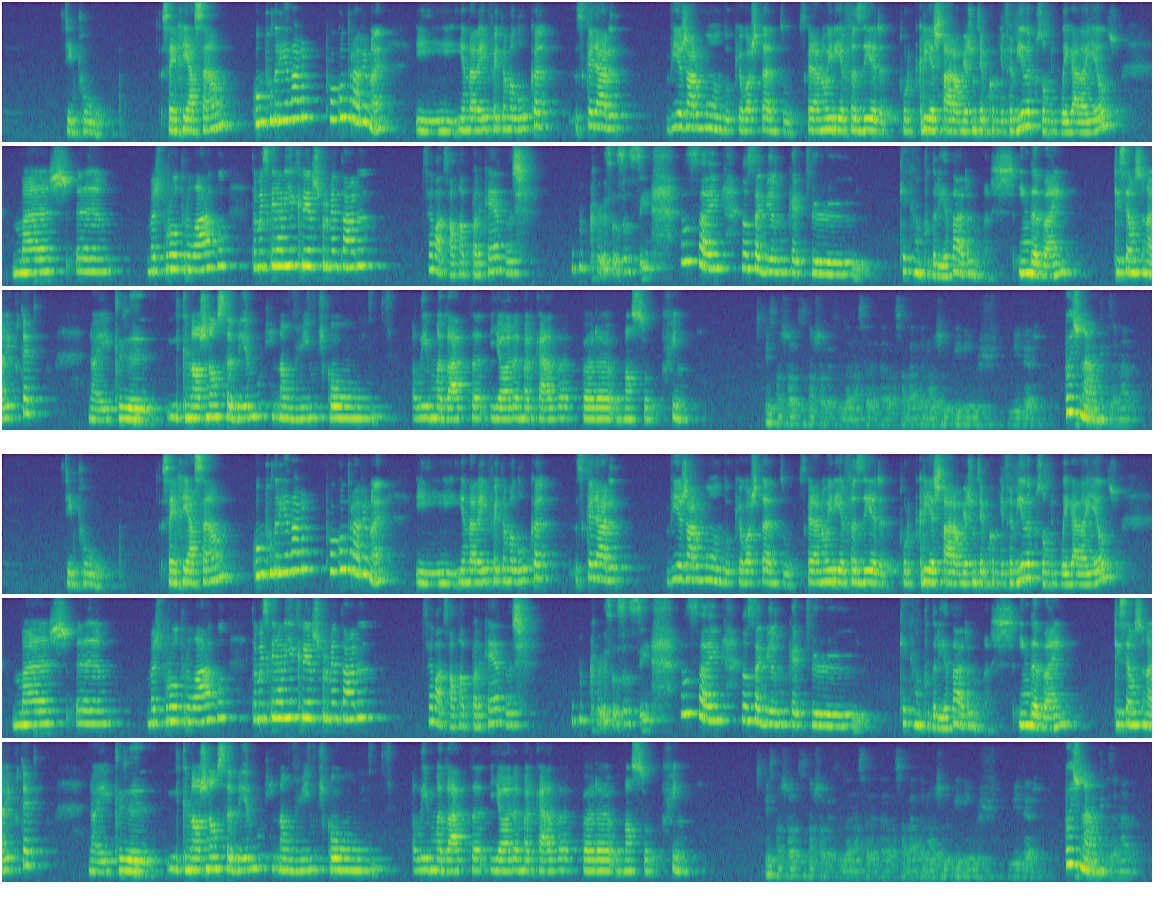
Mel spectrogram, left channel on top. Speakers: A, on the left; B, on the left.
A: tipo, sem reação, como poderia dar ao contrário, não é? E, e andar aí feita maluca, se calhar viajar o mundo que eu gosto tanto, se calhar não iria fazer
B: Uhum,
A: porque queria estar ao mesmo tempo com a minha família, porque sou muito ligada a eles, mas,
B: Certo.
A: eh, mas por outro lado, também se calhar ia querer experimentar, sei lá, saltar de paraquedas. <laughs> coisas assim. Não sei, não sei mesmo o que é que, o que é que me poderia dar, mas ainda bem que isso é um cenário hipotético, não é? E que,
B: Sim,
A: e que nós não sabemos, não vimos com ali uma data e hora marcada para o nosso fim.
B: sim, se nós, sou- se nós soubéssemos a nossa, a nossa data, nós nunca iríamos viver,
A: Pois
B: nunca
A: não,
B: iríamos fazer nada.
